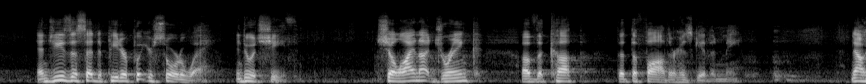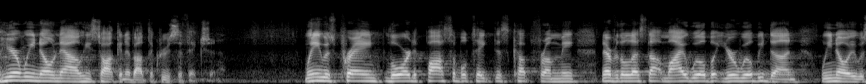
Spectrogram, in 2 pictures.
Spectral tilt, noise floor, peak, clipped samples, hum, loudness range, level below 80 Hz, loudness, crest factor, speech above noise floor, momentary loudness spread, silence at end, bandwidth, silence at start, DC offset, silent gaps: -6 dB/octave; -50 dBFS; 0 dBFS; under 0.1%; none; 3 LU; -68 dBFS; -17 LUFS; 18 dB; 33 dB; 12 LU; 0 s; 11 kHz; 0.35 s; under 0.1%; none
